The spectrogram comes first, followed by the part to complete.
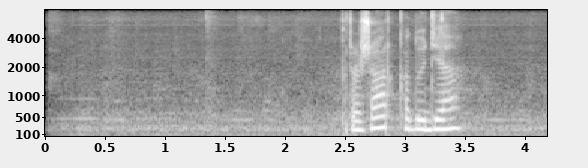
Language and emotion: Russian, neutral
